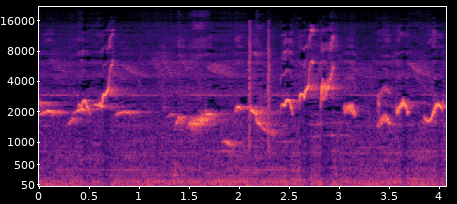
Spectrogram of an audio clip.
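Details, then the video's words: Indonesian White-rumped shama, ready for contest, sings clear ringing whistles: rising sweeps and fluted slurs, then a rhythmic string of short looping notes repeated roughly every quarter second. "murai batu gacor siap untuk di lombakan"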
